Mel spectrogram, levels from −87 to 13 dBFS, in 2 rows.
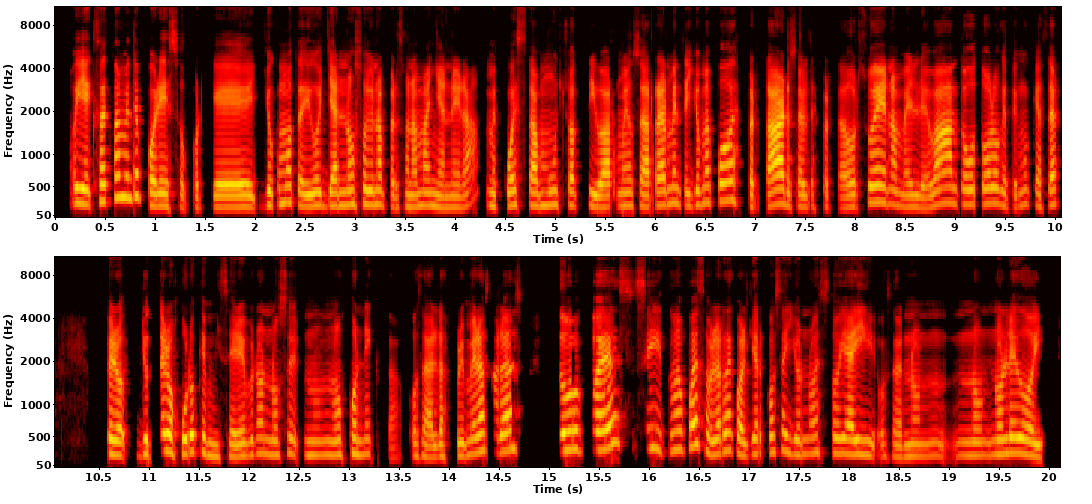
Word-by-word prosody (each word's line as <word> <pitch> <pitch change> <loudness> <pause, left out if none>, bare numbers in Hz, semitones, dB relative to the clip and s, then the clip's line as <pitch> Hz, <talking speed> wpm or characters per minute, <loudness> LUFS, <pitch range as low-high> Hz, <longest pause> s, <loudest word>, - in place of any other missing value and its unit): Oye, 235 -1 +4
exactamente 325 +8 +2
por 200 - +2
eso, 190 -2 -1
porque 175 0 +1
yo, 205 +3 -2
como 240 +2 -1
te 200 - -1
digo, 190 +2 +2
ya 200 +1 +2
no 210 +2 0
soy 225 0 -1
una 220 0 0
persona 185 0 -3
mañanera, 185 -1 -2
me 195 -3 -5
cuesta 205 +1 0
mucho 210 +1 -6
activarme, 195 -2 0
o 200 - -5
sea, 185 -1 +2
realmente 215 +1 +1
yo 215 +2 -3
me 250 +2 -2
puedo 275 +2 +2
despertar, 230 -6 +5
o - - -6
sea, 185 0 -4
el 180 - -4
despertador 185 -1 -5
suena, 250 +1 +3
me 180 -3 -4
levanto, 225 +7 +2
hago 225 0 -1
todo 230 +1 -2
lo 240 - 0
que 200 - -5
tengo 185 +5 -9
que 200 -3 -6
hacer, 220 +4 -1 0.5
pero 215 -3 +5
yo 215 +3 -1
te 270 - 0
lo 265 - +7
juro 245 +3 +2
que 255 -2 -2
mi 190 -3 -5
cerebro 195 +6 -2
no 215 -2 -4
se, 230 -1 -6
no 210 0 -6
no 215 0 -5
conecta, 225 -8 -6
o 200 - -8
sea, 175 -3 -1
las 190 +1 -4
primeras 230 +7 +1
horas 280 - +1 0.3
tú 290 +2 +4
puedes, 315 +7 +5
sí, 315 -2 -7
tú 270 +2 -8
me 295 - +1
puedes 355 +4 +2
hablar 230 +4 +2
de 280 - +1
cualquier 230 -1 -1
cosa 255 +2 -4
y 260 - -6
yo 220 -1 -3
no 235 +2 -6
estoy 245 -1 -4
ahí, 220 -3 +1
o 180 - -11
sea, 185 -1 -6
no 190 +1 -4
no 200 +1 -8
no 210 +2 -2
le 245 +1 +2
doy. 210 -6 +1
215 Hz, 240 wpm, -25 LUFS, 190-240 Hz, 0.5 s, lo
